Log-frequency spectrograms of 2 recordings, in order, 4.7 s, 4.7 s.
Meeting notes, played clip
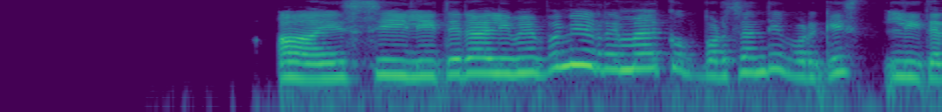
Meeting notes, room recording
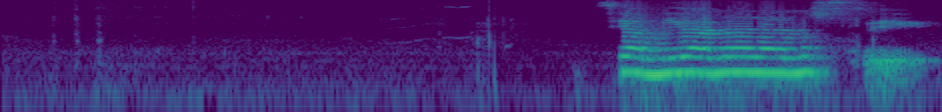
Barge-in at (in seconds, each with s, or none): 2.9 s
